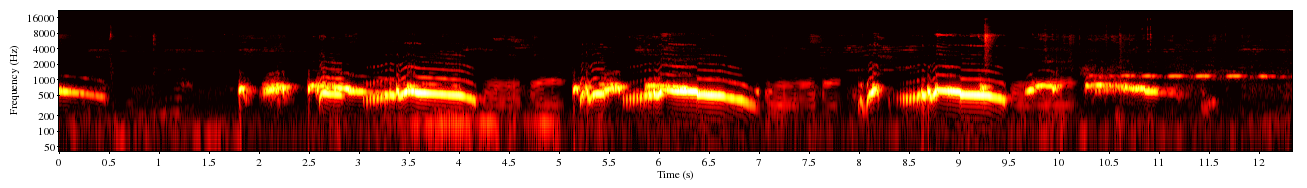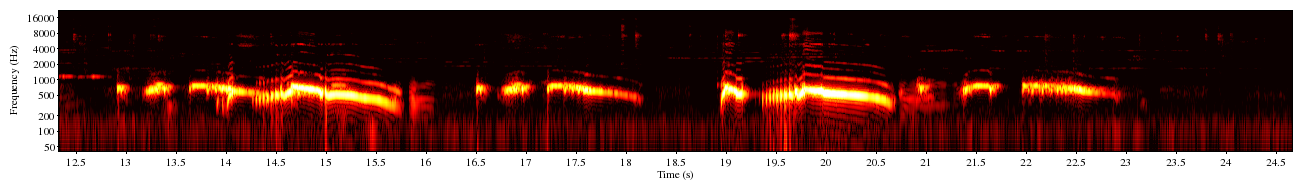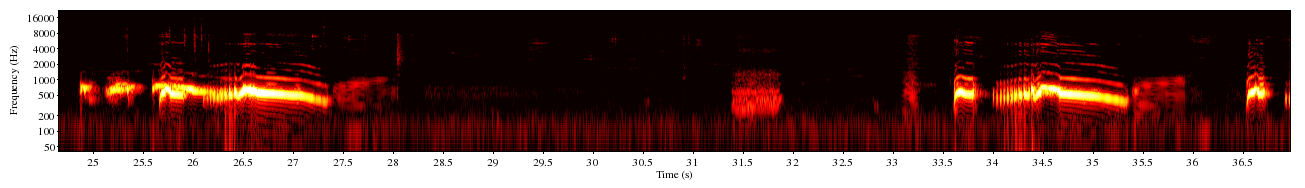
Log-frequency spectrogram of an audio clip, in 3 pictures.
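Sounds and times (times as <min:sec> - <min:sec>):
dove cooing: 0:00.0 - 0:00.6, 0:01.8 - 0:18.2, 0:18.9 - 0:23.1, 0:24.8 - 0:28.0, 0:31.4 - 0:32.1, 0:33.1 - 0:36.9.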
